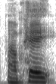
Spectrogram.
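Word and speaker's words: פ: Pe, it sounds as fan. There are two sounds.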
